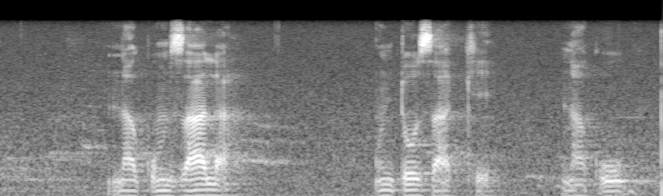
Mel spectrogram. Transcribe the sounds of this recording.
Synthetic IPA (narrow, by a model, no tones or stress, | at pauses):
nakʼum̩zala̰ | intʼɔza̰kʰɛ̰ | nakʼuːɓɔ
